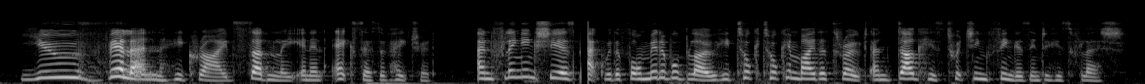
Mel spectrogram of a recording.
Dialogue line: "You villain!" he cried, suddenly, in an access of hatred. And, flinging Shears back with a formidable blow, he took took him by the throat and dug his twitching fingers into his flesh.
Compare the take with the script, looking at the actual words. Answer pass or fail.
pass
